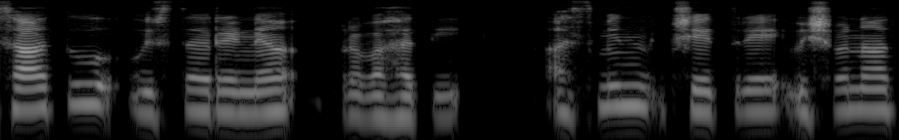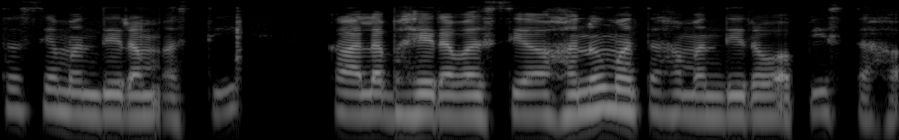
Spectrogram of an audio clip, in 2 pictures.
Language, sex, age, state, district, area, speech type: Sanskrit, female, 45-60, Karnataka, Bangalore Urban, urban, spontaneous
